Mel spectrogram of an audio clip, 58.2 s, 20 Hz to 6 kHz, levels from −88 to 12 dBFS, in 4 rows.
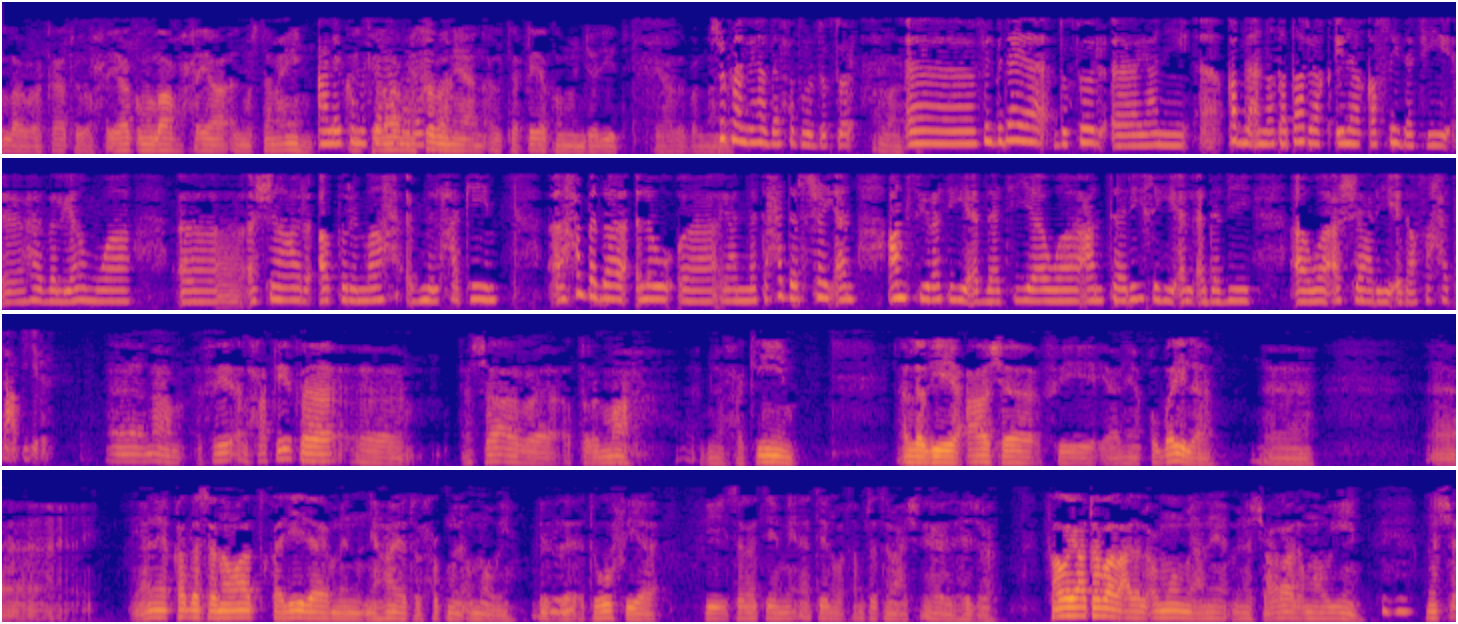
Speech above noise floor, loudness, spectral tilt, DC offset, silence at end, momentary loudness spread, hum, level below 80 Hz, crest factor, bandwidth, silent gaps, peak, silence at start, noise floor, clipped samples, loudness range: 35 dB; -24 LUFS; -11 dB/octave; under 0.1%; 0 s; 14 LU; none; -58 dBFS; 22 dB; 4.5 kHz; none; -2 dBFS; 0 s; -59 dBFS; under 0.1%; 8 LU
